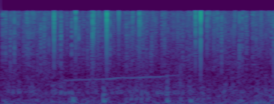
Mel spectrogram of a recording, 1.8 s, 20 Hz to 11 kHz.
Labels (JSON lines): {"label": "biophony", "recorder": "SoundTrap 300"}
